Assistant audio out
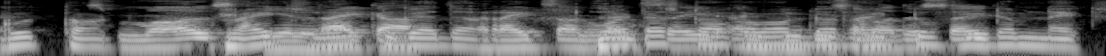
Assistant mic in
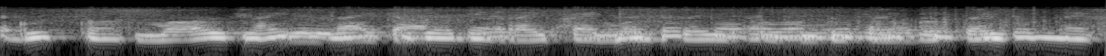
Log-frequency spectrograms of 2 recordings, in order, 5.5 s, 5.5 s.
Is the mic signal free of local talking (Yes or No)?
No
